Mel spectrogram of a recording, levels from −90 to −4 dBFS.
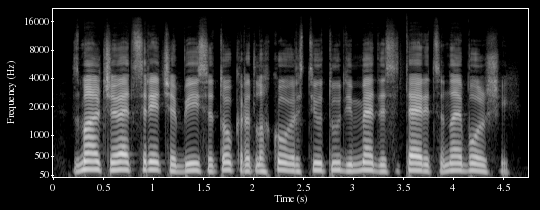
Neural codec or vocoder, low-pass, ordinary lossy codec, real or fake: codec, 44.1 kHz, 7.8 kbps, Pupu-Codec; 19.8 kHz; none; fake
